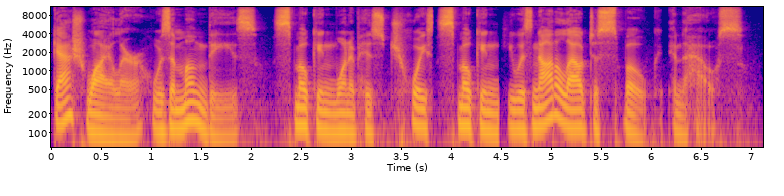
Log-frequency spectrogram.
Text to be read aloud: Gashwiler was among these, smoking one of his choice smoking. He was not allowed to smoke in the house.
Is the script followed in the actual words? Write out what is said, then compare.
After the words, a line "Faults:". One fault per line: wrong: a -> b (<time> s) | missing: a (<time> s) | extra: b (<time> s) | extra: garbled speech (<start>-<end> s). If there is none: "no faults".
Gashwiler was among these, smoking one of his choice smoking. He was not allowed to smoke in the house.
Faults:
no faults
